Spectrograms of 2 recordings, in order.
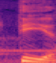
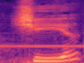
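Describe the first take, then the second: First: The word begins with a plain t sound. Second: The word begins with a ch sound. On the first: This is not how a Minas Gerais speaker says it. The speaker calls it wrong. "Que você nunca vai falar tia" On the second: This is how a Minas Gerais speaker says it. The speaker calls it right. "você vai falar tia"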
